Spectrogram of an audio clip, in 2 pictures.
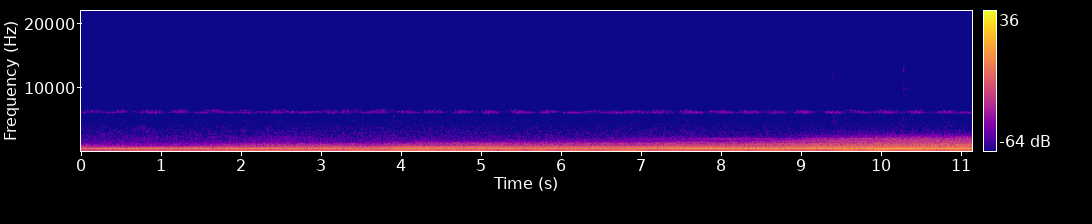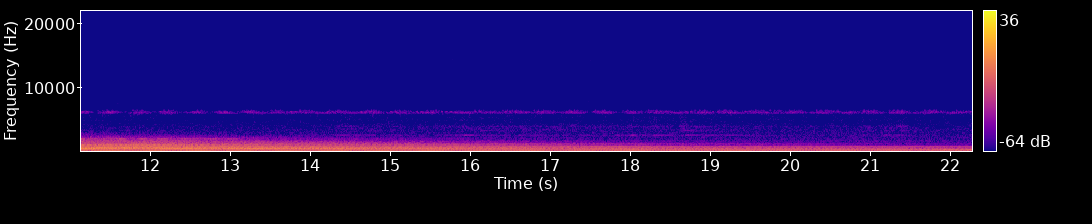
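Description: Singing bowls ring with a steady, humming tone.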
